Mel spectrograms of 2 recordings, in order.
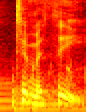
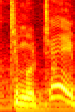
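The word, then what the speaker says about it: Timothée: teot or OT it's really confusing T it's pronounced Timothy I always thought I don't know if you guys I thought it was timote because of the double e this was Timothy's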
